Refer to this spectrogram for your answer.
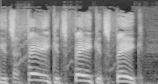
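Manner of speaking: play-acted, high, repeated yelling. Telling a prank story, acting out the man's buddies: retelling buddies yelling. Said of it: "And his buddies are yelling".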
